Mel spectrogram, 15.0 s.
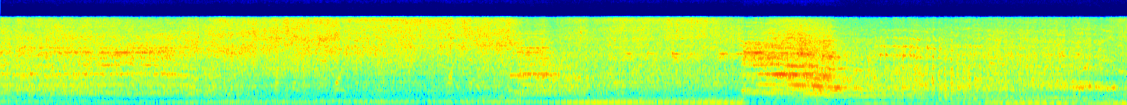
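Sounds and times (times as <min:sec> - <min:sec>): locomotive horn: 0:00.0 - 0:03.0, 0:06.7 - 0:08.0, 0:09.8 - 0:11.7
diesel locomotive engine passing: 0:00.0 - 0:15.0
train coaches rumbling and clattering: 0:00.0 - 0:15.0.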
